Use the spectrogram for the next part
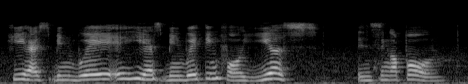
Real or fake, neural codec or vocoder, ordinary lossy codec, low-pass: real; none; none; 7.2 kHz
